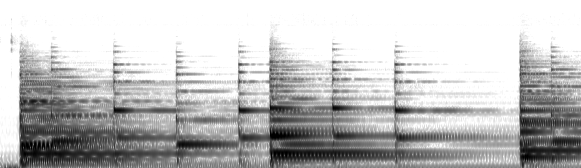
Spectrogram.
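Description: Steinway Grand Piano software instrument in GarageBand playing back, processed through a FET Keyboards compressor: chords struck at the start, about two seconds in and again near the end, with single notes between, each ringing and fading. The piano sounds very dry, with little reverb.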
